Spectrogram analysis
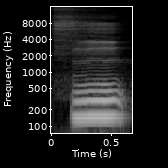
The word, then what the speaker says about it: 司: The pronunciation of the character "司" is similar to the English word "sit", which can be used to help you remember the character.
